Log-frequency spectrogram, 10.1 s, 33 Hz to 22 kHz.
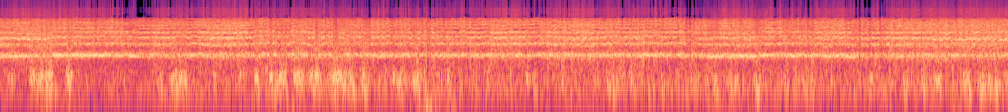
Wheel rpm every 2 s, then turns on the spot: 220, 230, 230, 220, 220.
none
